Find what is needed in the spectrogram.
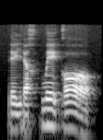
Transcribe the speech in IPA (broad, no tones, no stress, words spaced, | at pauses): ɾejɾeχkwe ɡɔ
